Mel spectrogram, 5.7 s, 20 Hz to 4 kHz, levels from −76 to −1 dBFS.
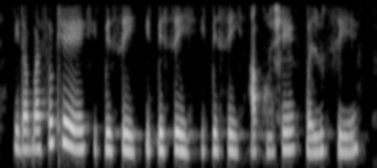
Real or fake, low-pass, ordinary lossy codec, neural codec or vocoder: real; 3.6 kHz; none; none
